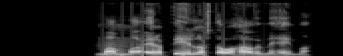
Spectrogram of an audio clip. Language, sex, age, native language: Icelandic, male, 30-39, Icelandic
